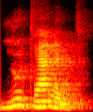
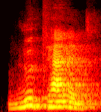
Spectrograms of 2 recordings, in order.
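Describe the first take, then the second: The two takes are said the same way.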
